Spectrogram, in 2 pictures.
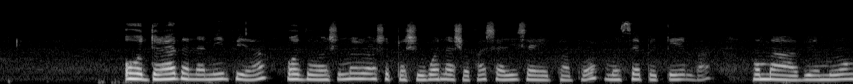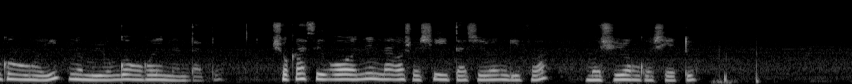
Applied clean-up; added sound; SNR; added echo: none; none; none; none.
